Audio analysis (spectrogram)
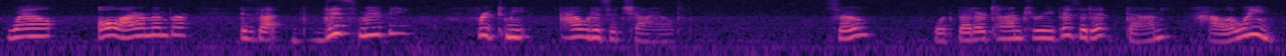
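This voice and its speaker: A woman with a fairly high voice delivers review commentary. She speaks from a script as she talks through a film. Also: lively intonation, measured pace, poor audio. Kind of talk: scripted review commentary with acted intro skit.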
